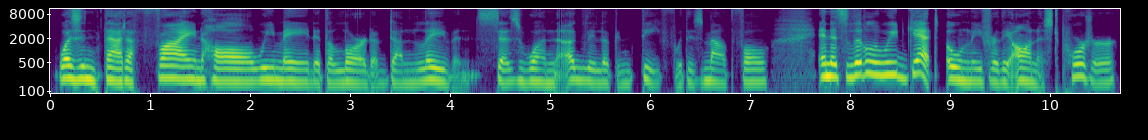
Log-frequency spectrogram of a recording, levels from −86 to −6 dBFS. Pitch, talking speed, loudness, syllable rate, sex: 185 Hz, 175 wpm, -20 LUFS, 4.0 syllables/s, female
